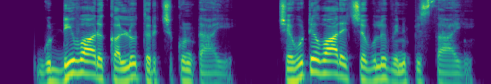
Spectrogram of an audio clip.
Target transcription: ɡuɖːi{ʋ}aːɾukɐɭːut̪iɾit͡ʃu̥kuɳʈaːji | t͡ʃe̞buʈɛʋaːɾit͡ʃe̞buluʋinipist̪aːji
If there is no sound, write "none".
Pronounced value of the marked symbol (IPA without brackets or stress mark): ʋ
